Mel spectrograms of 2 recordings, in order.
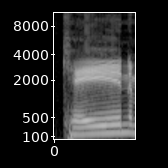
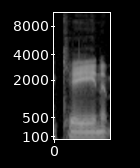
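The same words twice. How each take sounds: First: Loud, high shout of the name Kane; loud call. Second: Said in the usual way. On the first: Real, not acted. Calling out chatter's name.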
